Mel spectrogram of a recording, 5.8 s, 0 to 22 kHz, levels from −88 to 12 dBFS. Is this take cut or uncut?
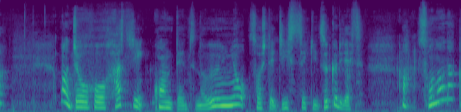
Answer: cut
